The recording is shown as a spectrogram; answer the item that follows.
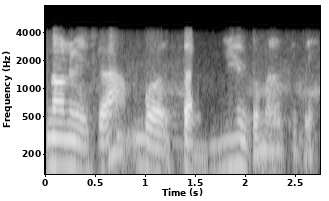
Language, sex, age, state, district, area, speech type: Marathi, male, 45-60, Maharashtra, Thane, rural, conversation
